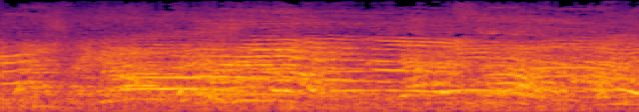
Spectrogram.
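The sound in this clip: A live comedy audience shouting out names all at once, a jumbled wall of overlapping voices that swells and stays loud throughout, with no single word standing out.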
